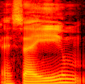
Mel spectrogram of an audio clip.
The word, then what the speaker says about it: Esai: Esai? How do you say his name? – Esai, yeah, I think you're right. – Esai Morales? – Morales.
